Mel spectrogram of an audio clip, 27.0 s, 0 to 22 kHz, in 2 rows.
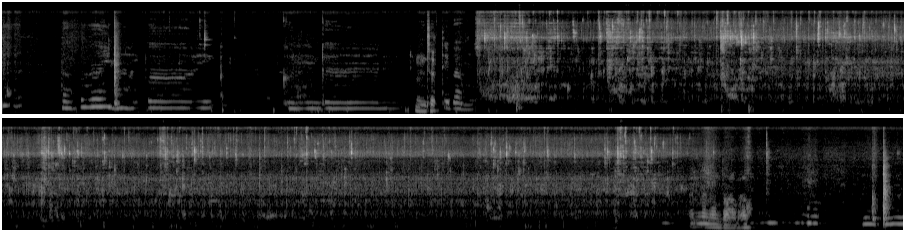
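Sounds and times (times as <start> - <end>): wood fire crackling: 7.2 - 24.1.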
